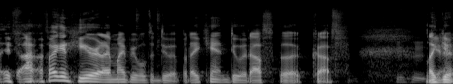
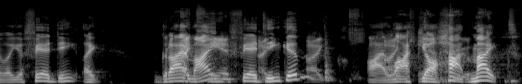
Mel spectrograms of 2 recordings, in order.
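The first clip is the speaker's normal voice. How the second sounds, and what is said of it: Put-on Australian accent. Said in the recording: “I do try hard to do it in Australian”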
